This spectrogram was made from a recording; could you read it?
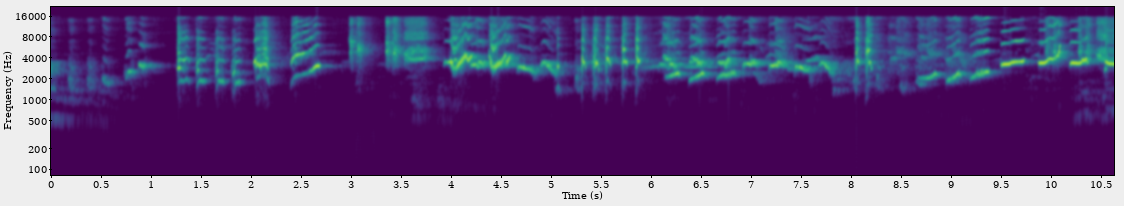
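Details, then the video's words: Oriental magpie-robin giving aggressive provoking song, quick stuttering bursts of harsh notes mixed with bright whistles and sliding phrases, repeated in rapid series. "Kacer gacor ngobra bisa memancing emosi kacer yang lambat emosi"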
